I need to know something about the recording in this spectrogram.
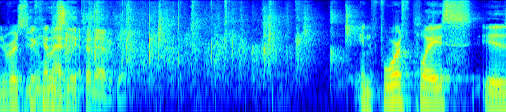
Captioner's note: applause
